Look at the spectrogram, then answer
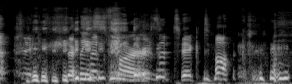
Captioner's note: laughing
